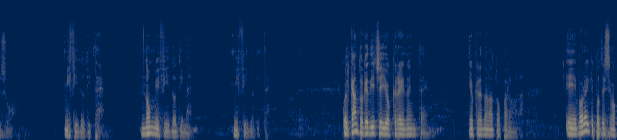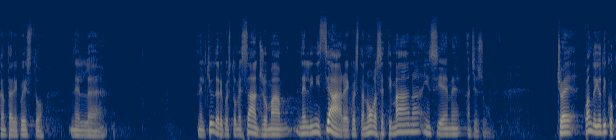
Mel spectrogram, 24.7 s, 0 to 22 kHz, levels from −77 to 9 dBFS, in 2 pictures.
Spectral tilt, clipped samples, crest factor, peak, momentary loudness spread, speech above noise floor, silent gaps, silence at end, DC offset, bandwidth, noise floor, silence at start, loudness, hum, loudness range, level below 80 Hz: -5.5 dB/octave; under 0.1%; 24 dB; -8 dBFS; 18 LU; 43 dB; none; 0 s; under 0.1%; 16.5 kHz; -74 dBFS; 0 s; -31 LUFS; none; 11 LU; -60 dBFS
